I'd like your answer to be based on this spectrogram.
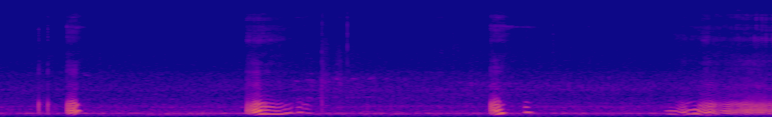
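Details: Cat snoring while asleep, lying with legs spread: soft, rough snoring breaths, roughly three in ten seconds, over a steady low room hum.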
